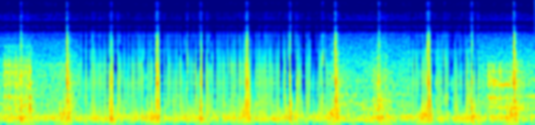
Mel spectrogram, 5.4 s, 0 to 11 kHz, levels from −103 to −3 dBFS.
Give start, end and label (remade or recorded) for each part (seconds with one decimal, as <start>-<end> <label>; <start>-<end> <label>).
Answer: 0.0-0.8 recorded; 0.8-3.3 remade; 3.3-4.1 recorded; 4.1-4.8 remade; 4.8-5.4 recorded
